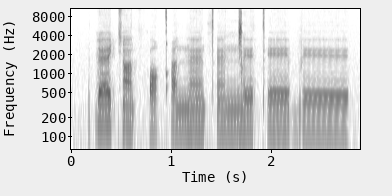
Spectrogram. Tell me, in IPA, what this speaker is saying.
ɗ ɛ c ã t͡sʼ ɔ qʼ ɪ n ɛ̃ tʼ ɛ̃ ŋ͡ǀ ɪ tʼ eː b ɪː

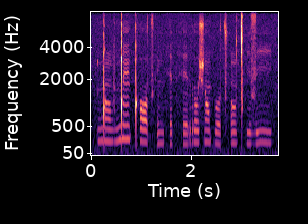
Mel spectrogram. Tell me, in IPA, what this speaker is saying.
ŋ͡ǃ õ˨ v ŋ͡ǃ ẽ˦ ǃʰ ɔ˦˨ t͡sʼ ĩ˨ ŋ h e˨ p h e˨ r o˦ ʃ ɔ̃˦ p o˨ t͡sʼ õ˦ ǀʰ i˨ z i˦˨

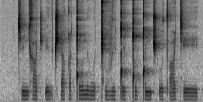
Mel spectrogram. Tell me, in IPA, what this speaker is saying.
cʰ ɪ ɲ x ɑ t͡ʃʼ e r t͡ʃʼ ɛ q ɪ ǃ o n ɯ w ə ǁ u v ɪ ǃ ɪ ǃ u ǃ ə ɲ t͡ʃʼ o tʼ ɑ cʰ e

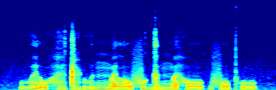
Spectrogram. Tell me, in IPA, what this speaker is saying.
ṳ˩˧˩ ɪ̯ ɾ u˩˧˩ h ɛ̤˧˩˧ t ɛ̤˩˧ ɽ ṳ˩˥ ɪ̯ ŋ͡m ɛ˧˩˧ l o˧˩˧ f ɯ˦ ɡ ɛ˩˧ ŋ͡m ɛ˦ h o˦ | f o˩˥ pʰ u˩˧

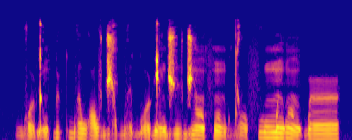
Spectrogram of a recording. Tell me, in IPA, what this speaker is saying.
ɡ o˧˩ ɖ ũ˧ k͡p y˥ ʈ b ə˥ w ɔ˧ w d͡ʒ ɔ˥˧ b ɘ˧˩ ɓ o˩˧ ɖ ə̃˧ d͡ʒ y˥ d͡ʒ ɔ̃˥˧ f õ˥˧ b d o˧˩ f u˥ m ə̃˥ ɡ ɔ̃˧ ɡ ɓ ə˞˥

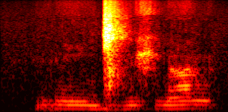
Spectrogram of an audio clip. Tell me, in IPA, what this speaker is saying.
r ĩː ɡ͡ǀ iː ʂ n ã ŋ

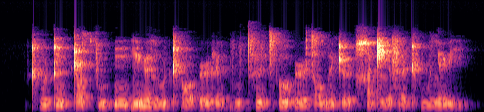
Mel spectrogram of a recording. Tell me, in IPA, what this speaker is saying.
ʈʰ u˧ ʈ ũ˩˧ ʔ ʈ ɔ˧ t͡sʼ u˩˧ ʔ ũ˧˥ ɓ ĩ˩˧ ɳ œ˩ l u˧˥ ʈʰ ɔ˩ ʔ ə˞˩ ɭ ə˩ b u˧˥ t̪ʰ ə̃˧˥ t͡sʼ ɔ̃˥ ʔ ə˞˧ d ɔ˩˧ w ə̃˩˧ ʈ ə˞˩ ʔ χ a˧˥ ʈ l ə˩ f œ˧ ʈʰ u˧˥ l ɘ˧ ɳ i˩

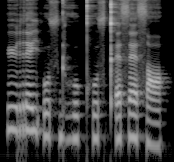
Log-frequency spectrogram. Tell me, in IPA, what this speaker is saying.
y˧ r e˧ j ʔ u˨ θ ɖʱ u˨ kʰ u˨ θ kʼ ɛ˧ θ ɛ˧ θ ɑ˨

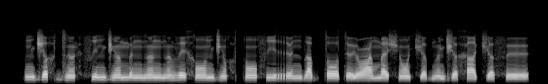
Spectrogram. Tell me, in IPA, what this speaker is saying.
n d͡ʒ ʌ x d͡z œ̃ x f i n d͡ʒ œ̃ m ø ŋ ɡ œ̃ ŋ ɡ œ̃ v e x ɔ̃ n d͡ʒ ɔ̃ x t ɔ̃ f i r ø n d a b t ɔ t ø y̯ ʕ ʌ m æ ʃ ɔ̃ t͡ʃ œ b œ̃ d͡ʒ œ x a t͡ʃ œ f ø

